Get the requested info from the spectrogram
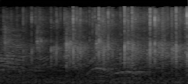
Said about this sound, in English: I know it's eight claps, that's all right.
